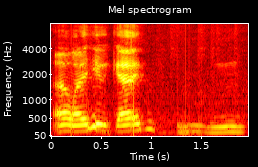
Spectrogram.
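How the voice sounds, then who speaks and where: An Australian man hosting a casual livestream, chatting with viewers in a rambling way, his voice slightly hoarse after hours of talking. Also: on the high side, slow pace, a bit bright, slight background noise, rough recording. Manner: rambling, chatty, laughs often. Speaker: livestream host. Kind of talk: casual live chat with viewers.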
